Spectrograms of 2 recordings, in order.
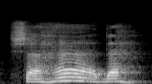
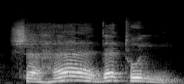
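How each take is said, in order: First: The ending is pronounced with an h sound. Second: The ending is pronounced with a t sound. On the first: The reading stops on the word. "si on s'arrête sur ce mot-là ... c'est comme si c'était un ha" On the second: The reading continues after the word. "Si on aurait continué après ce mot"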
